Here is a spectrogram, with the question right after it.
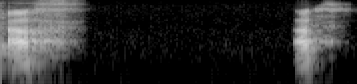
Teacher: Suara fa itu keluar dari punggung bibir bagian bawah. Dari punggung bibir bagian bawah. · fa ini keluar dari bibir bawah bagian belakang. Ya, yang agak ke dalam bibir, bawah bagian belakang agak ke dalam.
